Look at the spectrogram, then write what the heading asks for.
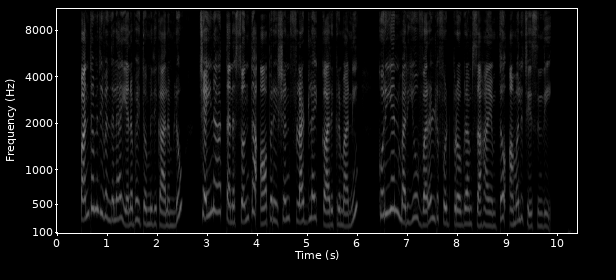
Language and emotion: Telugu, neutral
